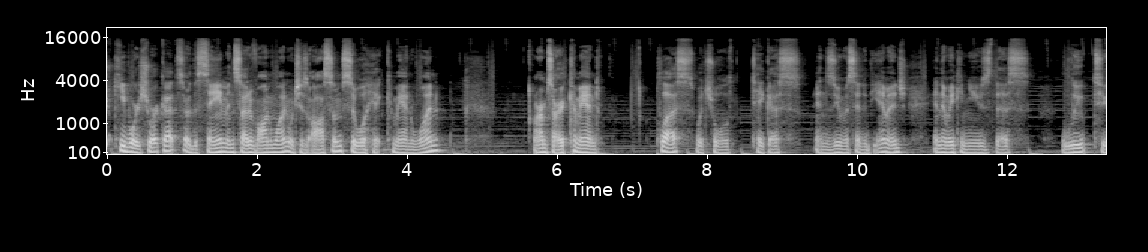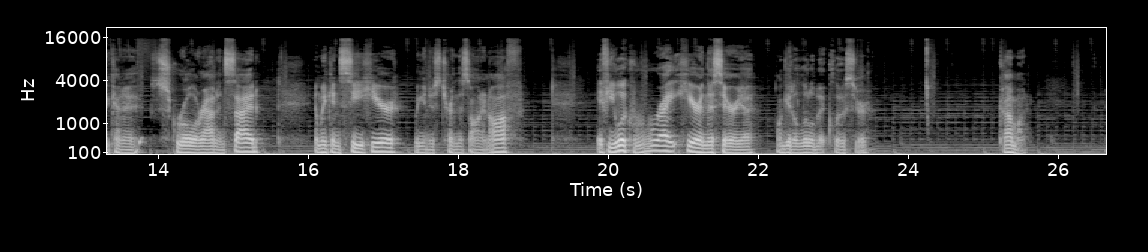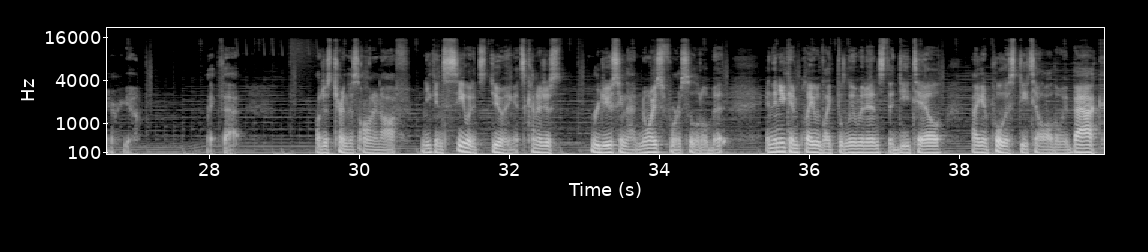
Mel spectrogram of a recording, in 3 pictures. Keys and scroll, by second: 4.0 super+i, 5.2 super+i, 6.6 super+=, 8.0 super+=, 21.9 super+=, 22.5 super+space, 25.1 super+=.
